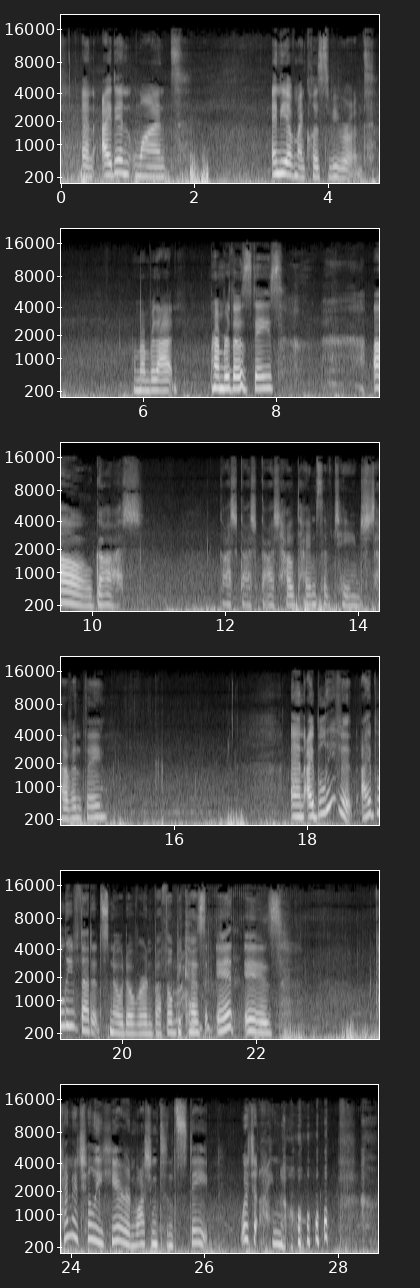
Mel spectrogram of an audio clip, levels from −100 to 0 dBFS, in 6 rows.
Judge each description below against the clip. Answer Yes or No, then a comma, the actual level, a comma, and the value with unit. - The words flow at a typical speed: No, slow, 110 wpm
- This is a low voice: No, high, 200 Hz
